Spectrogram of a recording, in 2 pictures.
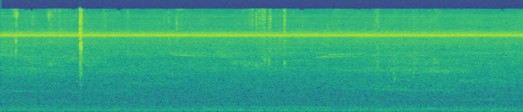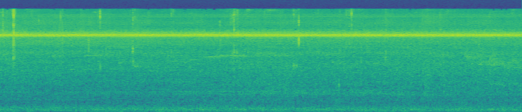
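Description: A monkey chews and munches on food close by.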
